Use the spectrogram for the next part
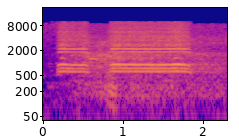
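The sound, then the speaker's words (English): A steam train whistle sound effect blows twice, a short blast followed by a longer sustained one, its layered tones ringing loud with a faint rumble beneath. “It gives our sound effects guy an excuse to be what it feels like to be a whistleblower.”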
